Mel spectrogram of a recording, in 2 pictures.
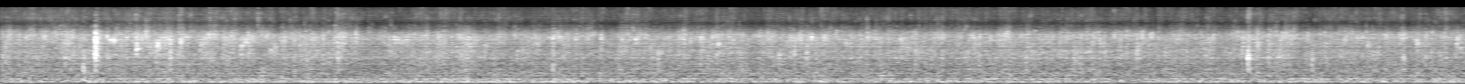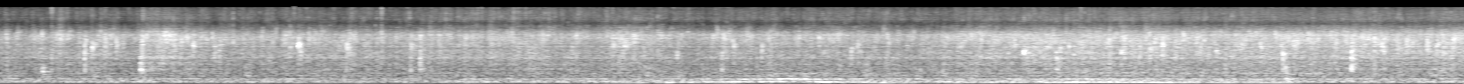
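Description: Breaded pieces shallow-frying in hot oil in a pan: a steady sizzle with scattered crackles and pops, getting a little louder near the end.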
